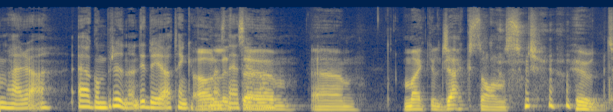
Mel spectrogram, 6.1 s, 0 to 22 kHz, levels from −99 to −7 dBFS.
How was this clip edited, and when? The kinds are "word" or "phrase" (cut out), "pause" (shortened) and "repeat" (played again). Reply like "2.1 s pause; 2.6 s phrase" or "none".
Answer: none

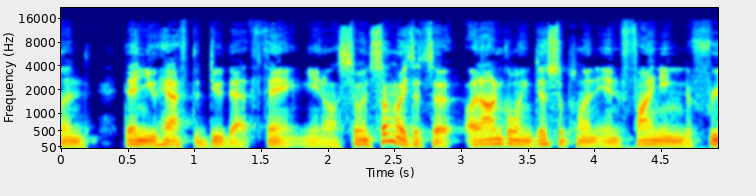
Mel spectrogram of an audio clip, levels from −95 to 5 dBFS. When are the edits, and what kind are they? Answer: none

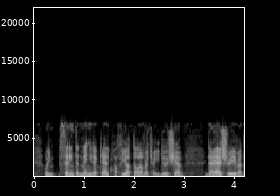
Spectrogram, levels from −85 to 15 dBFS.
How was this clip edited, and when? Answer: 1.5 s word; 2.2 s word

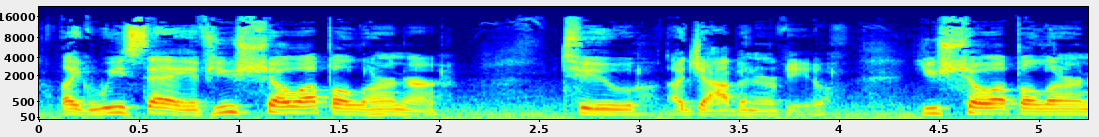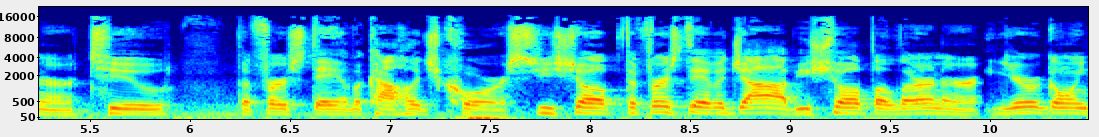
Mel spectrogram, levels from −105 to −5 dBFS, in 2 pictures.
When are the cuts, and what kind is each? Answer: none

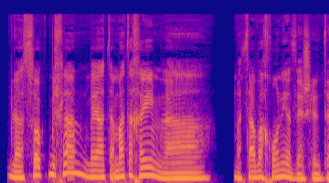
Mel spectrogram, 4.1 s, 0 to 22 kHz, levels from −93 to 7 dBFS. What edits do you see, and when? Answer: none

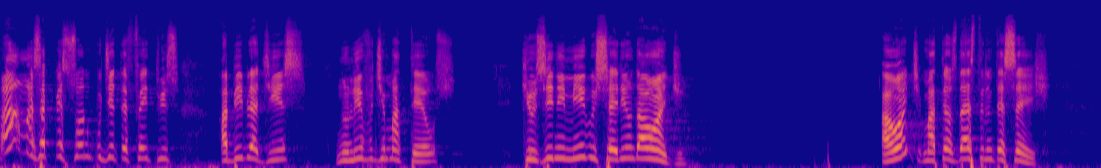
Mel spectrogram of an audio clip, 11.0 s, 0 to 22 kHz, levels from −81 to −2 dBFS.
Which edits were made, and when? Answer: none

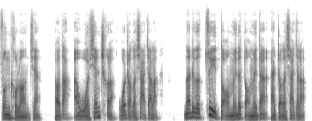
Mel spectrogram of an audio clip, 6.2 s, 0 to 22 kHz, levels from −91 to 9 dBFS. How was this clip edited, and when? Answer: none

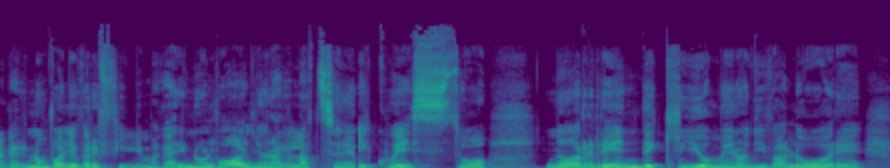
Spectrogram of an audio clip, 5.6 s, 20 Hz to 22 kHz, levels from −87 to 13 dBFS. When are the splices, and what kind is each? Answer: 1.3 s word; 2.2 s word; 4.2 s word

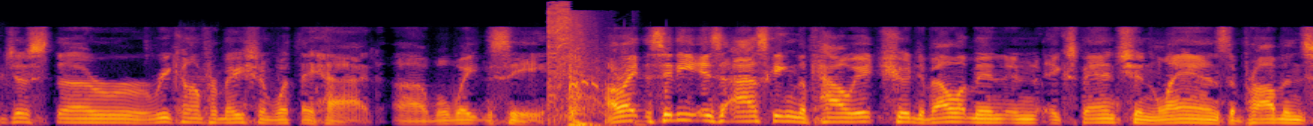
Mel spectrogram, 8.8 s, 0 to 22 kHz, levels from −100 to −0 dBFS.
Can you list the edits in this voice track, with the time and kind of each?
5.4 s word; 6.1 s word; 6.9 s word

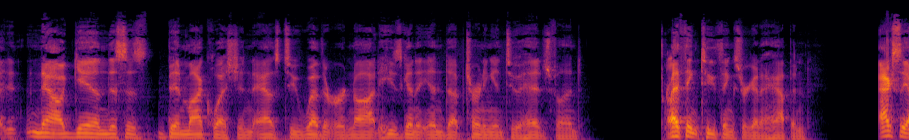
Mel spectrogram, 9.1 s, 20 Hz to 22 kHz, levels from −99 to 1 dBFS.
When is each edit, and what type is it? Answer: none

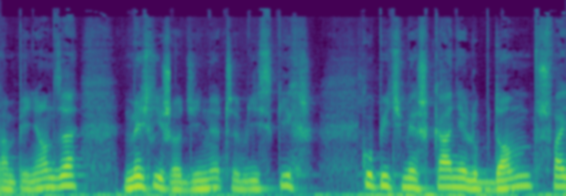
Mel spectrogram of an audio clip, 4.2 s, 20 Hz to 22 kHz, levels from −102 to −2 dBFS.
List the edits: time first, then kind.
1.3 s phrase; 2.7 s word

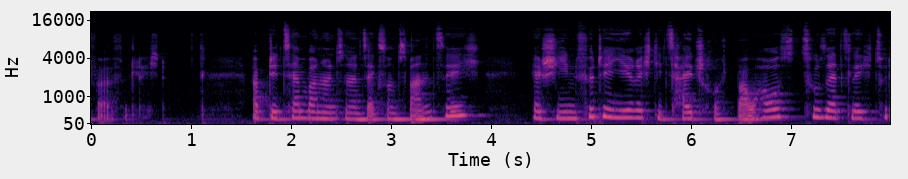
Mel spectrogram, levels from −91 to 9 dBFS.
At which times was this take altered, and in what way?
none

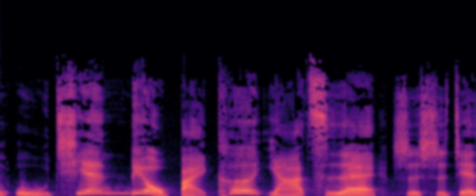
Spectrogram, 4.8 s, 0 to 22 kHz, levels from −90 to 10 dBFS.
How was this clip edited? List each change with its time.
3.9 s pause

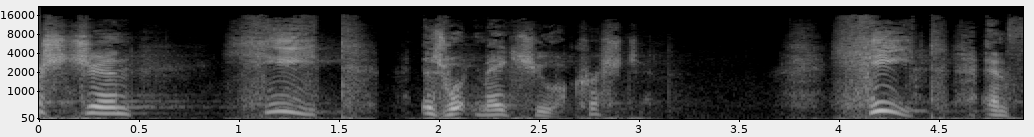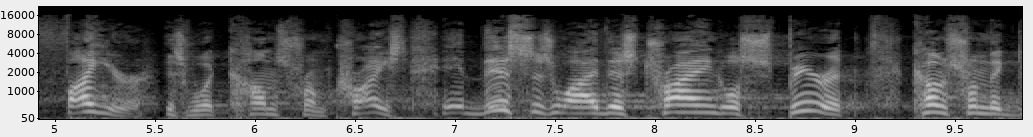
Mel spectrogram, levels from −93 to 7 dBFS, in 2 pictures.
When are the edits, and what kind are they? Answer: 1.7 s pause; 5.5 s pause

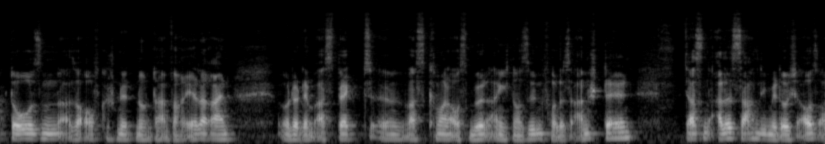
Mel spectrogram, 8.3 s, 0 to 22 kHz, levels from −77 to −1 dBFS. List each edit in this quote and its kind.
none

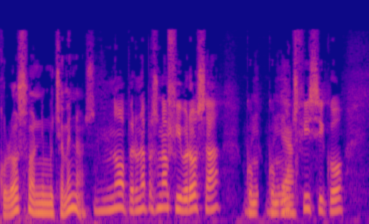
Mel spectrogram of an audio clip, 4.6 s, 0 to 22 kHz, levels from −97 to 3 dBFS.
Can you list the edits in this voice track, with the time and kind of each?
2.1 s word; 3.2 s repeat; 3.7 s word

